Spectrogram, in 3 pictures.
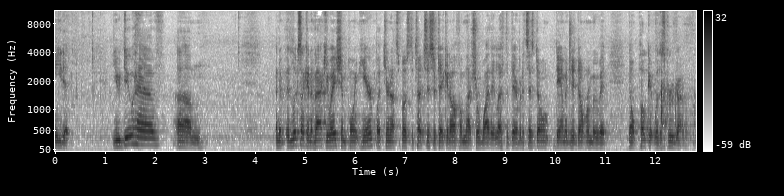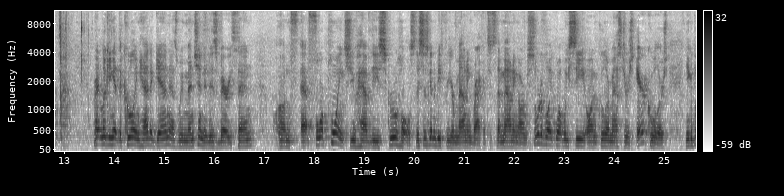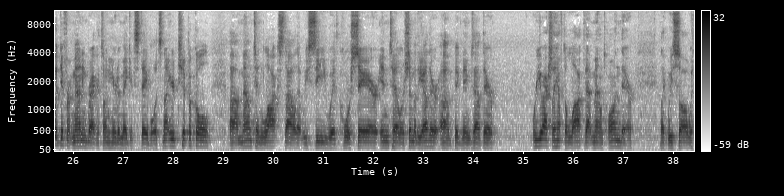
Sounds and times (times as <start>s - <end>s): Speech: 0.0s - 0.4s, 1.2s - 3.1s, 4.4s - 34.5s, 35.2s - 38.4s
Inside, small room: 0.0s - 38.4s.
